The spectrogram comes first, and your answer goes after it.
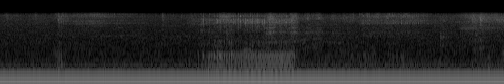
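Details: Odin the puppy asleep, giving a single loud, throaty snore of about one second in the middle, surrounded by quiet room hiss.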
